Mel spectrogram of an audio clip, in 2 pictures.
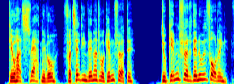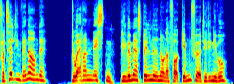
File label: Danish video games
